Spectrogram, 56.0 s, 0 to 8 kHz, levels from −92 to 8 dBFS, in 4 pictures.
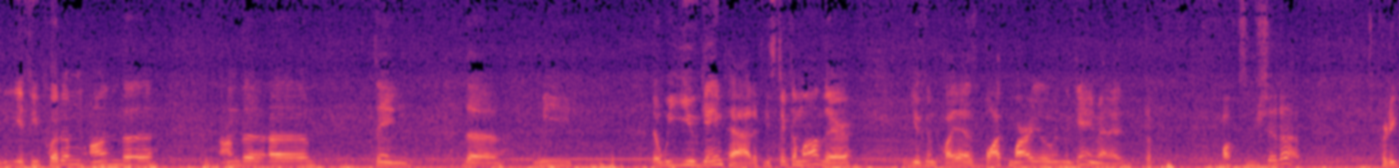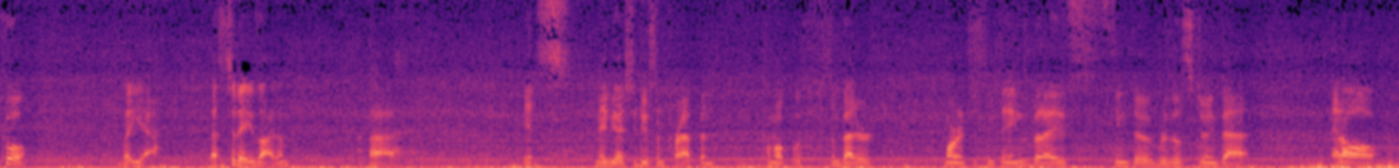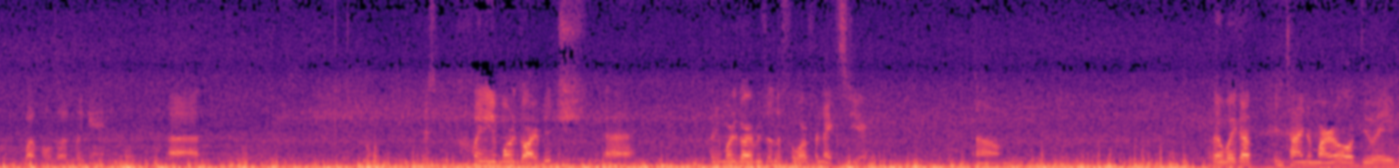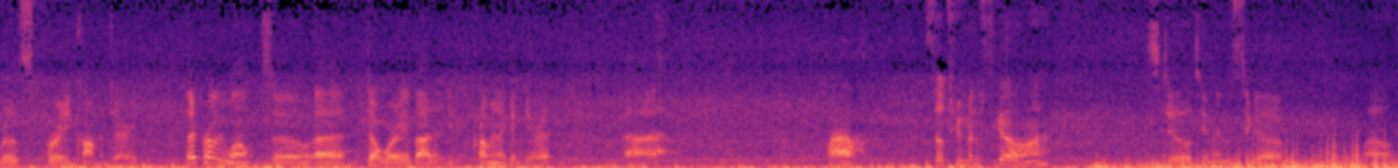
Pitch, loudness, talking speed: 135 Hz, -20 LUFS, 145 wpm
